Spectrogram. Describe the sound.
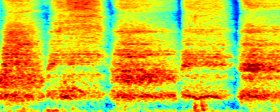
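A person breathes slowly in and out: soft, faint, hissing airflow in several long strokes separated by brief pauses, with no talking.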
